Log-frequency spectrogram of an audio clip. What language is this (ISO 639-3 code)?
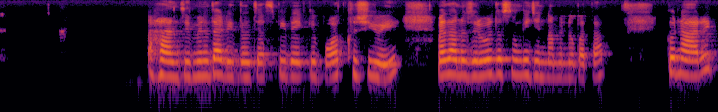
pan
